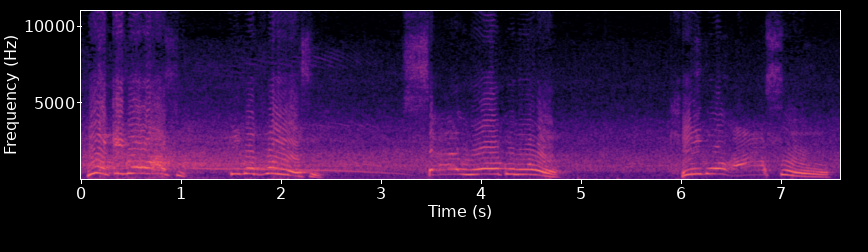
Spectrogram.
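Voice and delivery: screaming goal celebration, very high; explosive goal commentary. Real, not acted. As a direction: erupt in a wild goal scream.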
